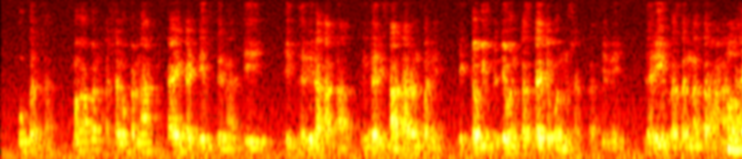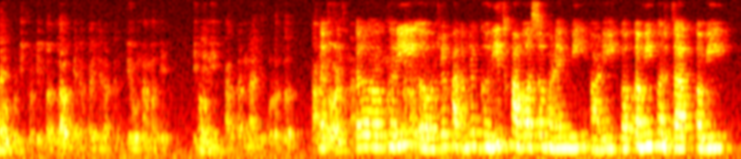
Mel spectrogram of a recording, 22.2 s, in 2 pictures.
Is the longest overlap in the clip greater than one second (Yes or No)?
Yes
